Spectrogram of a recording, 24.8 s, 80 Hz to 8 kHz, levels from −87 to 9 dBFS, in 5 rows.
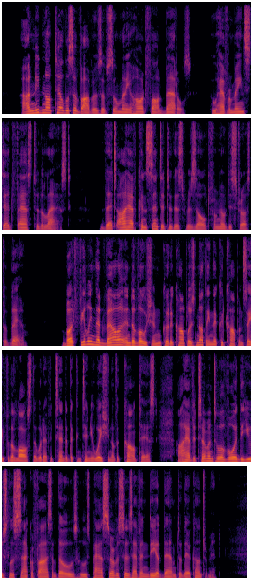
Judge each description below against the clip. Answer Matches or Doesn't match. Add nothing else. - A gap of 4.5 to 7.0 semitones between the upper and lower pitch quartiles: Matches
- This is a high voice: Doesn't match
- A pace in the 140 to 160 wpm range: Doesn't match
